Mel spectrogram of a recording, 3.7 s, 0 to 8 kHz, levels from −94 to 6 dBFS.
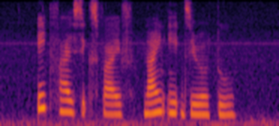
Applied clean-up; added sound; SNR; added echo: none; none; none; none.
